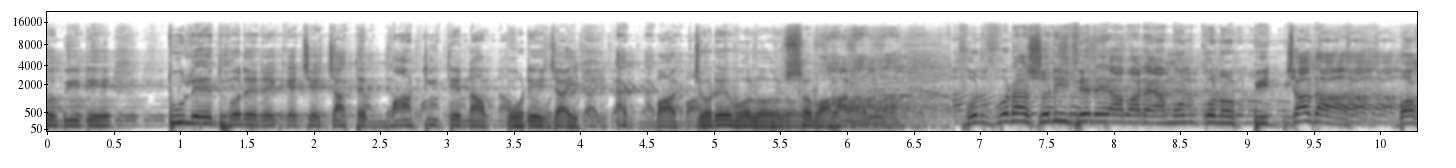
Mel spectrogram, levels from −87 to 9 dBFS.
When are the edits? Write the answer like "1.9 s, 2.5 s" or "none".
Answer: 6.7 s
